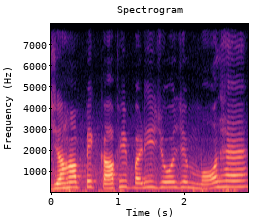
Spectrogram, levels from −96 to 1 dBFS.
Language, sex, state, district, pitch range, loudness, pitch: Hindi, female, Punjab, Kapurthala, 225-270 Hz, -16 LUFS, 255 Hz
